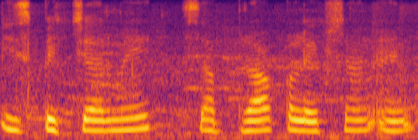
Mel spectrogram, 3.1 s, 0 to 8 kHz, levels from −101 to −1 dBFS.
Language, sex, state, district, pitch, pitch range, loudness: Hindi, female, Haryana, Rohtak, 220 Hz, 210-230 Hz, -17 LUFS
